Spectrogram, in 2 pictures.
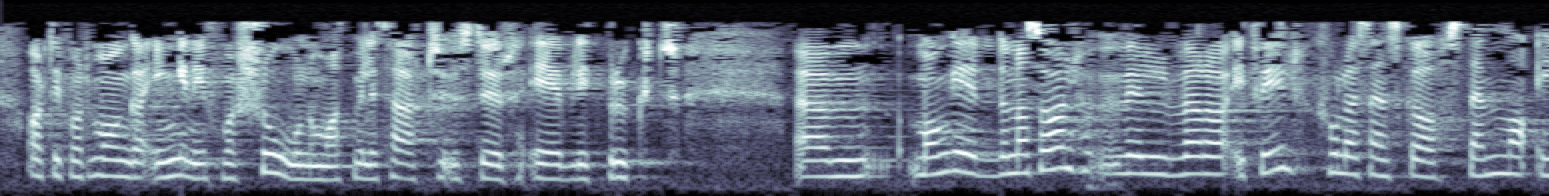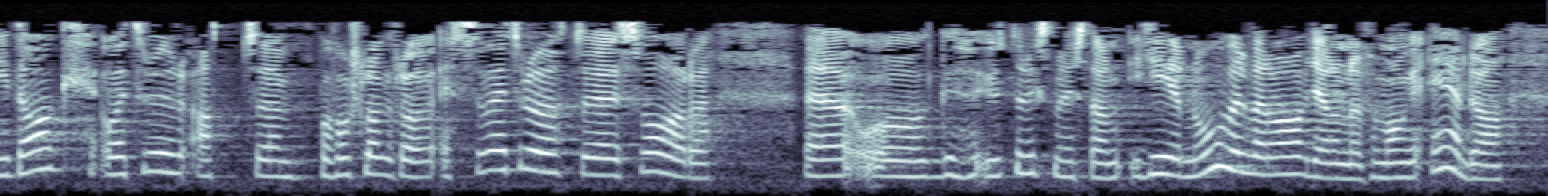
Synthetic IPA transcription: ʔɑʈ̪d̪ɛpʰɑʈəmɑŋɑɾʔɪŋːənɪnfɔɾmɑʂuːnɔmɑt̪mɪlɪt̪ʰæːʈʉ̰ːt̪st̪yːɾɛblɪt̪ːbɾʉkt̪ | mɑŋːəd̪ɛnːəsɑːlʋɪlʋæːɾɑʔɪ̰t̪ʰʋiːlkʰʊɭæɪsæɪnskɑst̪ɛmːəʔɪd̪ɑːɡʔɔ̰ɛɡ̚t̪ʰɾʉːɾɑ̰t̪pʰɔfɔʂɭɑːɡəfɾɑɛsøːɛɡt̪ʰɾʉːɾɑt̪sʋɑːɾə | ɔ̰ɡʉːt̪ən̩ɾɪksmɪnɪst̪əɾnjiːɾnoːʋɪlʋæːɾɑɑːʋjæːɾɑnd̪əfɔɾmɑŋːəʔɛɖɑ

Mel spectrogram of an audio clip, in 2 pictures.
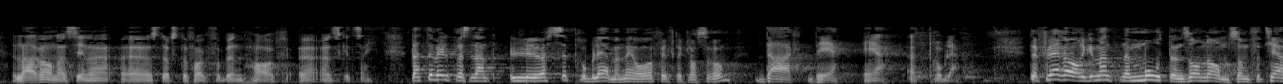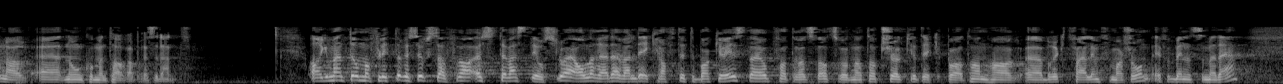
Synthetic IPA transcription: læːɾɑnəsiːnəst̪œʁst̪əfɑːɡfɔɾbʉnːɦɑ̰ɾʔœ̰nskət̪sæ̰ɪd̪̥ɛt̪ːəʋɪlpʰɾɛsɪd̪ɛnt̪løːsəpʰɾʊbleːməmɛoːʋəɾfʏlt̪əklɑsːəɾʊm | d̪æːɾd̪ɛ | æʔɛt̪pʰɾʊblḛːm | d̪̥ɛæɾfleːɾəɑʁɡʉmɛnt̪ənəmuːt̪ɛnsɔnːɔɾmsɔmfɔt̪ʰjeːnəɾnuːənkʰʊmənt̪ʰɑ̰ːɾə̰pʰɾɛ̰sɪd̪ɛ̰nt̪ | ʔɑɾɡʉmɛnt̪əɔmɔflʏt̪ːəɾɛsʉɾsəɾfɾɑʔœst̪ʰːɪlʋɛst̪ːɪlʊslʊæɾɑlːəɾeːd̪əʋɛld̪ɪkʰɾɑft̪ɪt̪ʰːɪbɑːkəʋiːsd̪æɪɔpfɑt̪ːəɾɑt̪st̪ɑːt̪sʁoːd̪n̩hɑɾtʰɑt̪ːʂøːlkʰɾɪt̪ɪkːpɔɑt̪hɑnɦɑɾbɾʉkt̪fæɪlɪɪnfɔɾmɑʂuːnʔɪ̰fɔɾbɪnːəlsəmɛd̪ɛ

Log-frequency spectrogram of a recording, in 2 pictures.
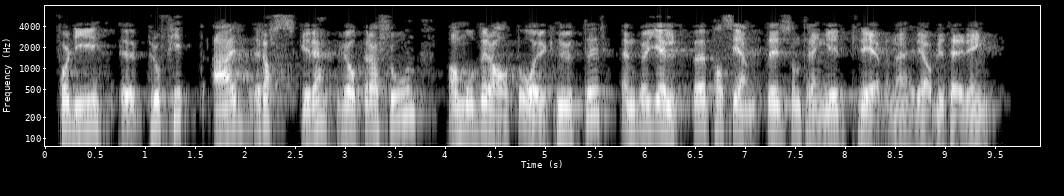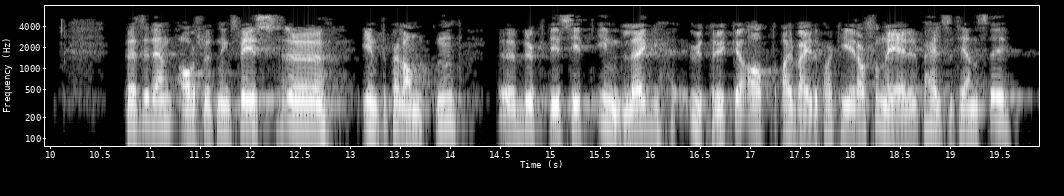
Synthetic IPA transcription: fɔɖiːpʰɾʊfɪt̪ːæɾɾɑskəɾəʋɛːɔpəɾɑʂuːnɑʋmʊd̪əɾɑːt̪əoːʋəkʰnʉːt̪əɾɛnʋɛɔjɛlpəpʰɑsɪɛnt̪əɾsɔmt̪ʰɾɛŋːəɾkʰɾeːʋənəɾɛhɑbɪlɪt̪ʰeːɾɪŋ | pʰɾɛsɪd̪ɛnt̪ʰɑːʋʂɭʉt̪nɪŋsʋiːs | ɪnt̪əpəlɑnt̪n̩ | bɾʉkt̪əɪsɪt̪ːɪnlɛɡʉːt̪ʰːɾʏkːəʔɑt̪ɑɾbæɪd̪əɾpɑʈʰiːəɾɑʂʊneːɾəɾpɔhɛlsət̪ʰjeːnəst̪əɾ

